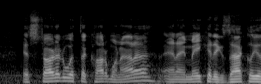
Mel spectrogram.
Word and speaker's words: carbonara: carbonara. I don't even know if I'm saying it right. Yeah. I was calling it a carbarone.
